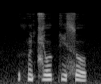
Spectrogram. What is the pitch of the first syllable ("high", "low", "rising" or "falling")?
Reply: falling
